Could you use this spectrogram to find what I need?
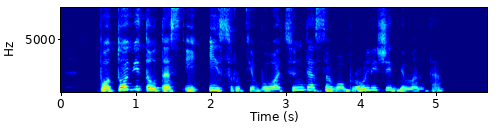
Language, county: Lithuanian, Kaunas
